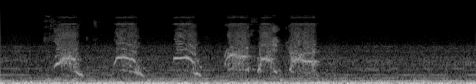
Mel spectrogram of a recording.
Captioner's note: screams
